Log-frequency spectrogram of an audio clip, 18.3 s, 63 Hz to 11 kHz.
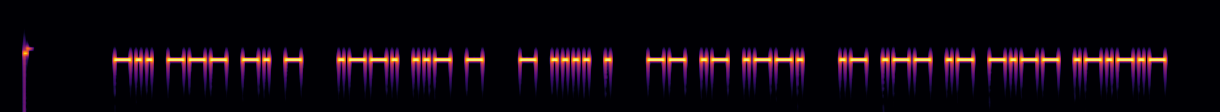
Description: Morse code, heard as a keyed tone, about 15 wpm, 700 Hz. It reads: DONT PUT THE MAP AWAY.
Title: Sentences from Top 1000 Words - Review Part 2 - 15wpm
